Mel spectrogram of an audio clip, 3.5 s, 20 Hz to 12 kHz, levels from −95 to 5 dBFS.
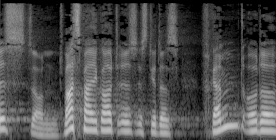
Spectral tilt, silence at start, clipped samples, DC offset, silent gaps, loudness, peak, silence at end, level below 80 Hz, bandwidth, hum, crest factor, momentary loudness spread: -4.5 dB/octave; 0 s; under 0.1%; under 0.1%; none; -24 LUFS; -4 dBFS; 0 s; -68 dBFS; 11.5 kHz; none; 20 dB; 10 LU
